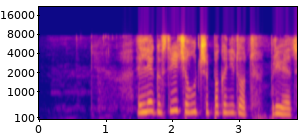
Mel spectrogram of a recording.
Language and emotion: Russian, neutral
